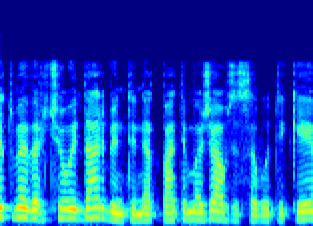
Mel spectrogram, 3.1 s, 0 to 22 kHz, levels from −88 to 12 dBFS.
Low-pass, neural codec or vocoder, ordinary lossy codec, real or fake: 7.2 kHz; none; Opus, 64 kbps; real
